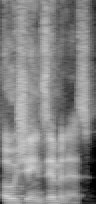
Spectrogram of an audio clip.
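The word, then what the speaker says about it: Oshane Ximines: of all, none of us knew how to pronounce his name. Again, that's O'Shane Ximines.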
